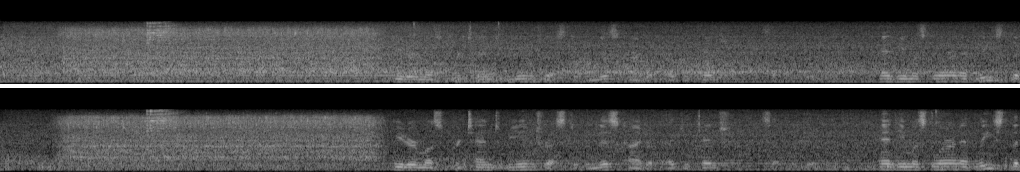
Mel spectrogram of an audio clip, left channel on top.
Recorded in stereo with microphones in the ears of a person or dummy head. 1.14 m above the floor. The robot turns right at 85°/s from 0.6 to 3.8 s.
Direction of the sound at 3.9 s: 25° right (ahead or behind).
